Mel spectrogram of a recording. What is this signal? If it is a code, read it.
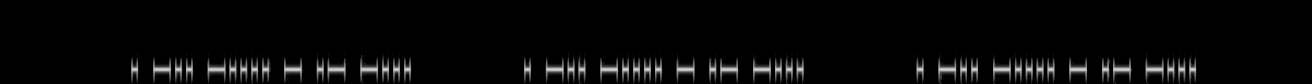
Morse code, heard as a keyed tone, about 22 wpm, 700 Hz. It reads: ED6TAB ED6TAB ED6TAB
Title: DXCC-100 Call Signs - 6 Characters - Repeated 3x - 22wpm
